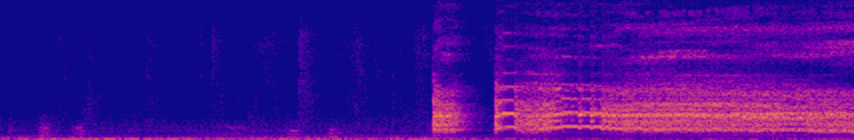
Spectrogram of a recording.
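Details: Backyard chickens: a few faint clucks, a short loud squawk, then a rooster's strong, drawn-out harmonic crow continuing to the end.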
